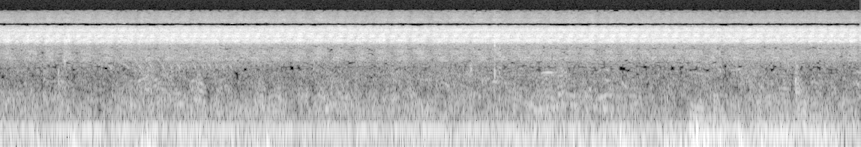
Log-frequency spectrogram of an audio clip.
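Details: Cicadas at sunset on the steep coast at Cape Fiolent, Crimea, keep up a steady, high, hissing drone over a low rumble of wind, with waves and birds in the area.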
